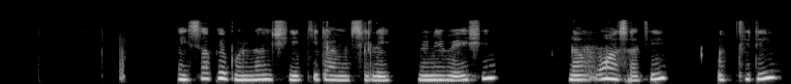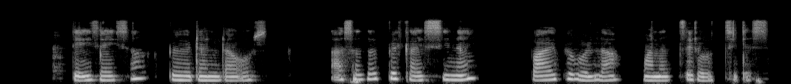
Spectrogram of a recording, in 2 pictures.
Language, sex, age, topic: Gamo, female, 25-35, government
